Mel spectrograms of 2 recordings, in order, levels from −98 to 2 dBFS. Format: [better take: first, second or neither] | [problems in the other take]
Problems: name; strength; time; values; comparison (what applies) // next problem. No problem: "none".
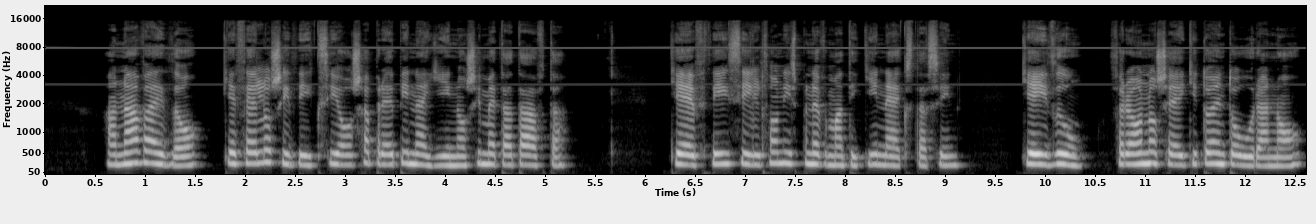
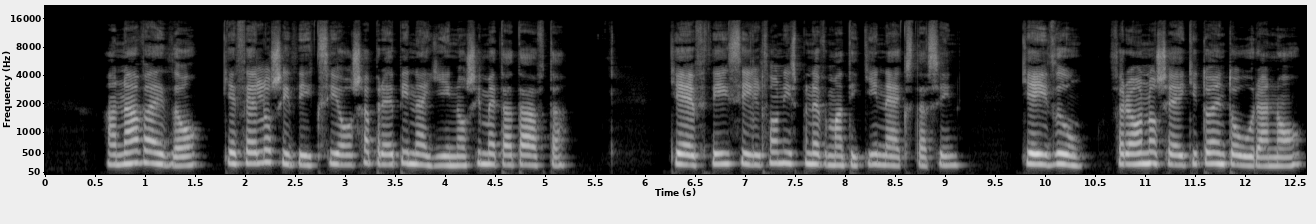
second | high-pitched whine; faint; throughout; 8 kHz, 30 dB below the speech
